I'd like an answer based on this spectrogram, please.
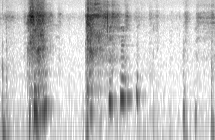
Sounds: Laughter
